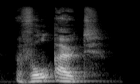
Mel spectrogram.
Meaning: in full, without abbreviations
- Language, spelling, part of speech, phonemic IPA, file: Dutch, voluit, adverb, /vɔˈlœyt/, Nl-voluit.ogg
